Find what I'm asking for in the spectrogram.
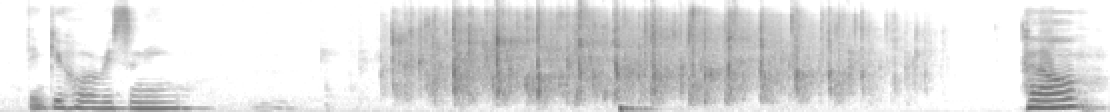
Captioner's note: applause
